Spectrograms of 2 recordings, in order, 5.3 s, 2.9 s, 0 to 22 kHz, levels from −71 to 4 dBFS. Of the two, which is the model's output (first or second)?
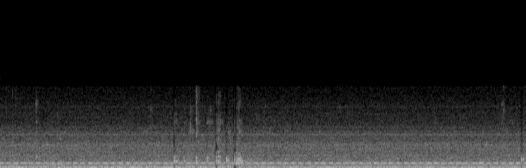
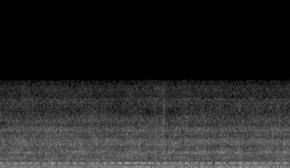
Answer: second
